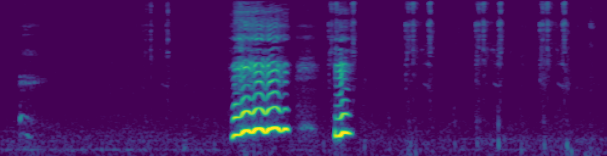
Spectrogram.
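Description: Baby's excited squeal, a high wavering cry of about half a second, followed about a second later by a shorter one, then a few faint light ticks.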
